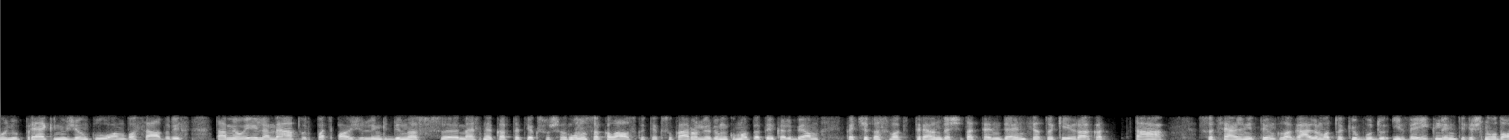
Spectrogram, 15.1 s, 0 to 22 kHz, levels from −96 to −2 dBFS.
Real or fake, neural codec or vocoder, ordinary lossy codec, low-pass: fake; codec, 16 kHz in and 24 kHz out, 2.2 kbps, FireRedTTS-2 codec; Opus, 16 kbps; 3.6 kHz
